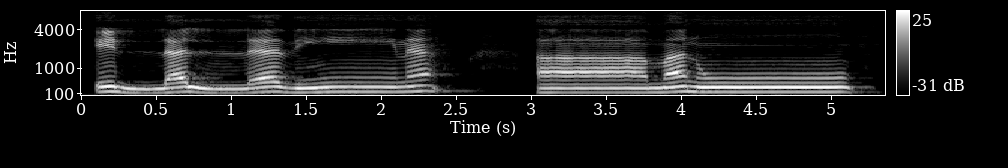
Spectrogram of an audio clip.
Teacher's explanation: واو مد ہے، 2 حرکات لمحہ کر کے پڑھیں گے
